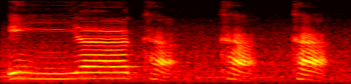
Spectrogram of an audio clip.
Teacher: dibacanya ada desah nafas keluar sedikit ya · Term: Hames, desisan napas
